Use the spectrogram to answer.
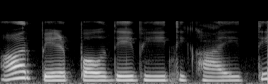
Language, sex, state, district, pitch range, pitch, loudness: Hindi, female, Jharkhand, Ranchi, 185-200 Hz, 190 Hz, -16 LUFS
